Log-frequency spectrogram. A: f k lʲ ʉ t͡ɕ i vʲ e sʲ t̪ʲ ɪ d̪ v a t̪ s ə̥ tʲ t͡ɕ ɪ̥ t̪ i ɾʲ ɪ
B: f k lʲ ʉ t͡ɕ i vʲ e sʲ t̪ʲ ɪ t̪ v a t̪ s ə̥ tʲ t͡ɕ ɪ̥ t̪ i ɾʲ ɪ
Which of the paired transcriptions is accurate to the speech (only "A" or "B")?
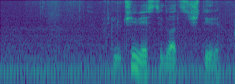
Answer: A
